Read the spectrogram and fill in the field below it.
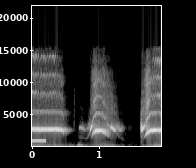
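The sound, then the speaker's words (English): A shrill whistle is blown three times in quick succession, each blast loud, with short gaps of quiet between them and some low background rumble. “I was too busy blowing my whistle.”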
